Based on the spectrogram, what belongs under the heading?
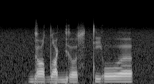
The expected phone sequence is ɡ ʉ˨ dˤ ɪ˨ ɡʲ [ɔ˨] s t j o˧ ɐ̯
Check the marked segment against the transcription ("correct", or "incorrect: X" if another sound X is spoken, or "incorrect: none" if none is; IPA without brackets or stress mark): correct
